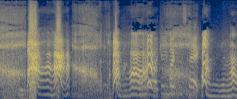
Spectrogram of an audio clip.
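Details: Chihuahua giving a steady trembling growl that rises and falls in pitch, with a few sharp yapping barks near the start and short grumbling bursts after.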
